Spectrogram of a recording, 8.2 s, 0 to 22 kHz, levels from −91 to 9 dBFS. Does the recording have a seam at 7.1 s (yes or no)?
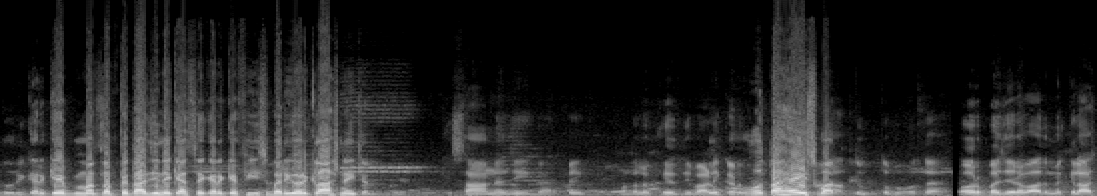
yes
